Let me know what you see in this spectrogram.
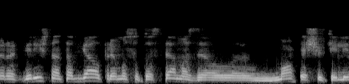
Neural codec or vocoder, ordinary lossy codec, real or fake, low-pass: none; AAC, 32 kbps; real; 5.4 kHz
